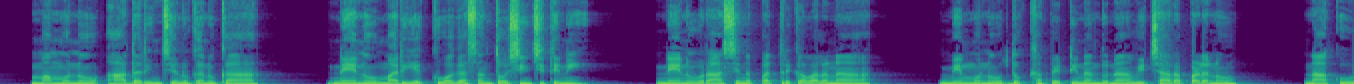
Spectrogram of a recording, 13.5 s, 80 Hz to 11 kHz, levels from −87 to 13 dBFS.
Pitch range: 100-130 Hz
